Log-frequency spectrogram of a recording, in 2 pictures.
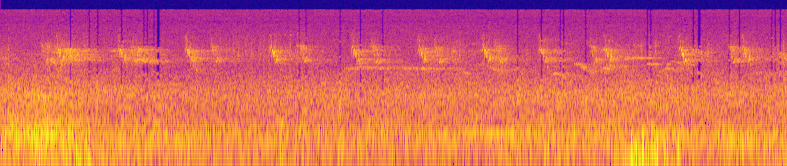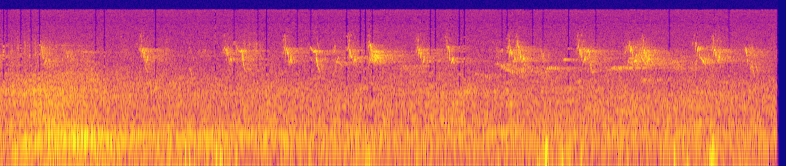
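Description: Small birds chirping over and over in short, high calls over a steady background of outdoor noise, with a couple of soft low thumps, one about eight seconds in.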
